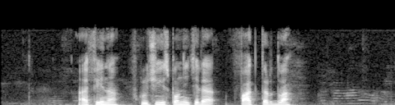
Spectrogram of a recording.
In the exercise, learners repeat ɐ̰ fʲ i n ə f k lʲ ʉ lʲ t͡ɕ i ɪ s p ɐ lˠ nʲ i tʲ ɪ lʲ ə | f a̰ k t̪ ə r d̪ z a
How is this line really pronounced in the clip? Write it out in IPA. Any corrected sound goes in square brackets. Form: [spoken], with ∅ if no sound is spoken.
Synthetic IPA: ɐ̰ fʲ i n ə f k lʲ ʉ [∅] t͡ɕ i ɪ s p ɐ lˠ nʲ i tʲ ɪ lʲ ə | f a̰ k t̪ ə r d̪ [v] a

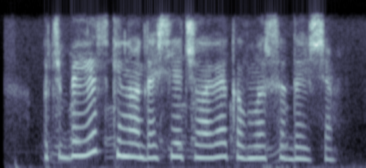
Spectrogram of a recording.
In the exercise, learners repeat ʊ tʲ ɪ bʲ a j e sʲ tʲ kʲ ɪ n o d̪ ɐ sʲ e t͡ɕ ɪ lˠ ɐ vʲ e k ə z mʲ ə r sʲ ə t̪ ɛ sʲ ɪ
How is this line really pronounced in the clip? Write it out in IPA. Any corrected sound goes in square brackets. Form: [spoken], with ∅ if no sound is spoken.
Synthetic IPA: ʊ tʲ ɪ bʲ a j e sʲ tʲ kʲ ɪ n o d̪ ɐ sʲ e t͡ɕ ɪ lˠ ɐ vʲ e k ə [v] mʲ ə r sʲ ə [d̪] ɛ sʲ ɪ

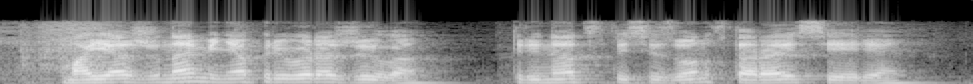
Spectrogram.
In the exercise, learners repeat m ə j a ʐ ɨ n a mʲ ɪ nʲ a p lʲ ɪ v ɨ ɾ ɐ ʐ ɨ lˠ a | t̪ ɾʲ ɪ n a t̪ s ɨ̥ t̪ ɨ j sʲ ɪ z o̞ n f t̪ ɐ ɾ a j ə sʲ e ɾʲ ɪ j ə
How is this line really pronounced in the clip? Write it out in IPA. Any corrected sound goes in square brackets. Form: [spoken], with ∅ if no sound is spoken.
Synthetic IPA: m [ɐ] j a ʐ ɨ n a mʲ ɪ nʲ a p [ɾʲ] ɪ v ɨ ɾ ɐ ʐ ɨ lˠ [ə] | t̪ ɾʲ ɪ n a t̪ s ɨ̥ t̪ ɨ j sʲ ɪ z o̞ n f t̪ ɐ ɾ a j ə sʲ e ɾʲ ɪ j ə

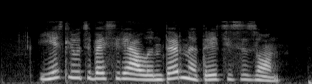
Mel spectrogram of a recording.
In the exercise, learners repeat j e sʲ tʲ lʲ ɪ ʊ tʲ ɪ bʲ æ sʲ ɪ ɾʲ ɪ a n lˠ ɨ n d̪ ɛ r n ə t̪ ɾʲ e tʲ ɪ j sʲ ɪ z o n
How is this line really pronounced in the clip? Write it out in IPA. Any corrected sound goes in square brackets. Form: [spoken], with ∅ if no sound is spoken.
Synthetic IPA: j e sʲ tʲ lʲ ɪ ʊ tʲ ɪ bʲ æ sʲ ɪ ɾʲ ɪ a [∅] lˠ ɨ n [t̪] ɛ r n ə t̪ ɾʲ e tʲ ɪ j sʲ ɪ z o n

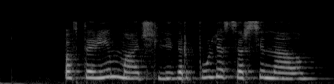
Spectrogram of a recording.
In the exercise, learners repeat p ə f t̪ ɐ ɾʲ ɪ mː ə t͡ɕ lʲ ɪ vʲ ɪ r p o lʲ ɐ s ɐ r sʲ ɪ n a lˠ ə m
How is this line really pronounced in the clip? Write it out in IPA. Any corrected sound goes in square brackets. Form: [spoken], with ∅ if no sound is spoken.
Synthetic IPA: p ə f t̪ ɐ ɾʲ [i] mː [a] t͡ɕ lʲ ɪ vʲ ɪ r p [u] lʲ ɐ s ɐ r sʲ ɪ n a lˠ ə m

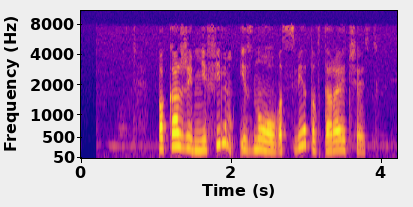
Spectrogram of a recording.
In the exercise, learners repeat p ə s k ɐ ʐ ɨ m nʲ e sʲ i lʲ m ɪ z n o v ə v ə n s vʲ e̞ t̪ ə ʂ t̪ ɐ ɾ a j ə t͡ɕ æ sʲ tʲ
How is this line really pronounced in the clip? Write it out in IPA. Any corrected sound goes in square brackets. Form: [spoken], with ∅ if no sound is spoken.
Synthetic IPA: p ə [∅] k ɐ ʐ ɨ m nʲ e [fʲ] i lʲ m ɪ z n o v ə v ə [∅] s vʲ e̞ t̪ ə [f] t̪ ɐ ɾ a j ə t͡ɕ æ sʲ tʲ

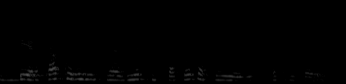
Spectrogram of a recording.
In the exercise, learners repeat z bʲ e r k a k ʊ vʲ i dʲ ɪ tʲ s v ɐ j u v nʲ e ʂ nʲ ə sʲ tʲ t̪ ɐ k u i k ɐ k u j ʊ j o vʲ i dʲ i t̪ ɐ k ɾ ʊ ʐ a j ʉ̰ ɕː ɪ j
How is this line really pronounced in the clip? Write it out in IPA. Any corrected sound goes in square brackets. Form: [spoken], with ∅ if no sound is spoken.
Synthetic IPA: z bʲ e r k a k ʊ vʲ i dʲ ɪ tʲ s v ɐ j u v nʲ e ʂ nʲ ə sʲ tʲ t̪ ɐ k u [j] k ɐ k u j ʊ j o vʲ i dʲ [ɪ] t̪ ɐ k ɾ ʊ ʐ a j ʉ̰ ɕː ɪ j

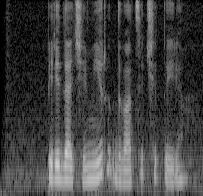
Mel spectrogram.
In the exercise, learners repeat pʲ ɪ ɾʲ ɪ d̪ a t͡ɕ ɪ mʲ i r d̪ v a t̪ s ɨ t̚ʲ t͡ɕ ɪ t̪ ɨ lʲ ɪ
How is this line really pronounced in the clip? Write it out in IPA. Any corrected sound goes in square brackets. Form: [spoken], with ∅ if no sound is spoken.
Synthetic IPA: pʲ ɪ ɾʲ ɪ d̪ a t͡ɕ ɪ mʲ i r d̪ v a t̪ s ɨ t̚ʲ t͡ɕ ɪ t̪ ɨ [ɾʲ] ɪ

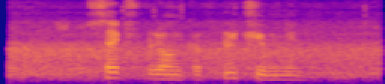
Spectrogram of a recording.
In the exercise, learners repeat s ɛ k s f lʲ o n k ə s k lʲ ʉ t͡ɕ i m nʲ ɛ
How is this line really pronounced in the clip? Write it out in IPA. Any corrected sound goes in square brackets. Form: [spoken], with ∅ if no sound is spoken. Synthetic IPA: s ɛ k s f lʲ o n k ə [f] k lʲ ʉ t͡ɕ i m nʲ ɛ

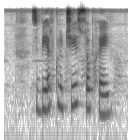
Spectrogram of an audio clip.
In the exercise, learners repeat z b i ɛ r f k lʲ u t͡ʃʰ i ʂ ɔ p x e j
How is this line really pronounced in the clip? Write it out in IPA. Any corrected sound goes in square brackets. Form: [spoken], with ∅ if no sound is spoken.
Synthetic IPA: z b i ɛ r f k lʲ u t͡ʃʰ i [s] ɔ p x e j

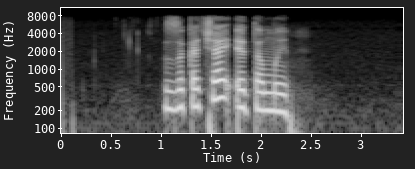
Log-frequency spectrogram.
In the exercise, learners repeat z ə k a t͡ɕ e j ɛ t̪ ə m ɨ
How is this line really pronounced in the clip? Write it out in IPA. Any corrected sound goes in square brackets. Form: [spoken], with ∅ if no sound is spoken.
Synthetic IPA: z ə k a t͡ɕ [a] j ɛ t̪ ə m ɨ

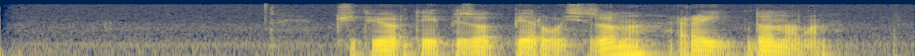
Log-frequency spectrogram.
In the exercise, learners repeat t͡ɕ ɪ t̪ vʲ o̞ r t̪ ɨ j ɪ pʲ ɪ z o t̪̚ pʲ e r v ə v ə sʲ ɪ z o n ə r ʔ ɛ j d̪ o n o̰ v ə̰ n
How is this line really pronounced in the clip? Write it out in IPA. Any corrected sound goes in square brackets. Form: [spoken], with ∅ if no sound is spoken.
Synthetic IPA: t͡ɕ ɪ t̪ vʲ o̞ r t̪ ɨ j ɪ pʲ ɪ z o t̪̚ pʲ e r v ə v ə sʲ ɪ z o n ə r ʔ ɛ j d̪ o n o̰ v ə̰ n

